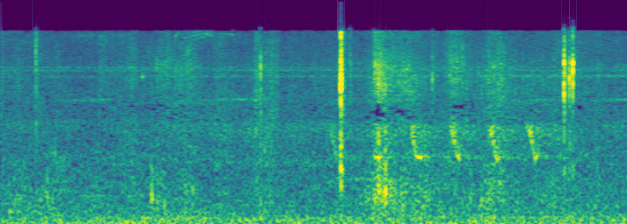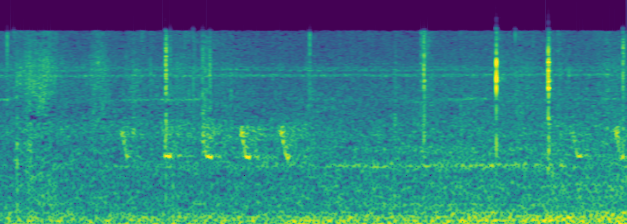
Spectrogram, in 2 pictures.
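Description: A bird calling in quick runs of short falling notes over an outdoor background, with a few sharp clicks, the loudest about two and a half seconds in.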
